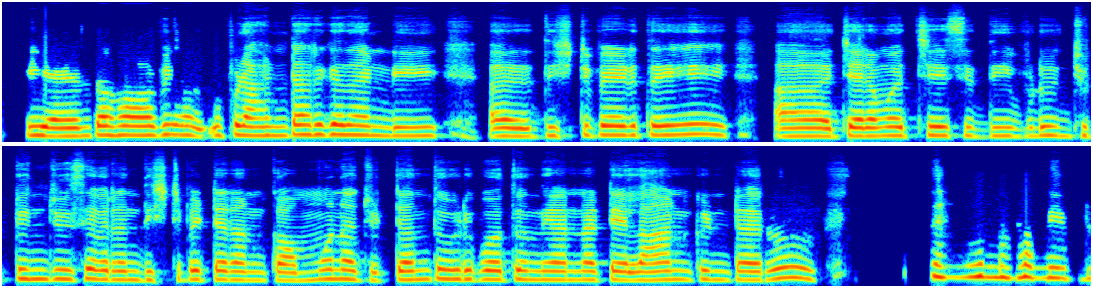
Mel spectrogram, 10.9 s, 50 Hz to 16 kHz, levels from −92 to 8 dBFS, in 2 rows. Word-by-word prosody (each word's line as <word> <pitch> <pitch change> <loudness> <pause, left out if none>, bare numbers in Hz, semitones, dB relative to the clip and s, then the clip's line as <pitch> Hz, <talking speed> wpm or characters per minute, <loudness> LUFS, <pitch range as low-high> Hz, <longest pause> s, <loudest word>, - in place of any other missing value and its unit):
ఈ - - +3 0.2
ఎంత 220 +3 +2
హాబీయో, 235 +1 +3
ఇప్పుడంటారు 230 +2 +1
గదండీ! 230 -3 +2 0.4
ఆహ్, 210 -1 +3
దిష్టి 220 +3 -6
పెడితే 235 0 +3 0.6
ఆహ్, 210 0 +3
జరమొచ్చేసిద్ది. 220 0 +1
ఇప్పుడు 215 +3 -3
జుట్టుని 240 +1 -2
చూసి 240 +1 -2
ఎవరైనా 220 -2 -1
దిష్టి 215 - -10
పెట్టారనుకో 215 -2 -1
అమ్మో! 220 +4 -4
నా 230 - +3
జుట్టంతా 225 +4 -1
ఊడిపోతుంది 230 -1 0
అన్నట్టెలా 215 -1 0
అనుకుంటారు? 220 +1 -2 0.7
సేమ్ 285 0 -1 0.2
అలానే 275 -1 0
225 Hz, 130 wpm, -15 LUFS, 215-240 Hz, 0.7 s, ఈ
